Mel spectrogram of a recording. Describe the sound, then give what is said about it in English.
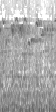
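A soft morning birdsong chorus from Tectexan Marsh on Saturna Island, British Columbia, with song sparrows, American robins, red-winged blackbirds, nuthatches, yellowthroats and ravens. Many high chirps and trills overlap in a steady, continuous, quiet wash, with no voices. “Song sparrows, American robins, red-winged blackbirds, nuthatches, yellowthroats, and ravens are heard in the rich tapestry of morning birdsong.”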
